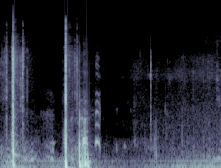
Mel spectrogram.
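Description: Sharp cracks of gunfire ring out while city pigeons are being shot, with a couple of loud close reports followed by quieter clatter and faint outdoor background.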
